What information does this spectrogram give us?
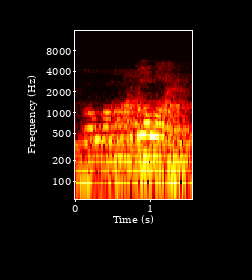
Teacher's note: the W sound is between go and on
